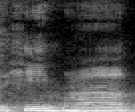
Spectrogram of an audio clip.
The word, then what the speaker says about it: 희망: 그러면 어떻게 발음한다고요? 이로 발음해야 된다고요. 그래서 희망 이렇게 된다고.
